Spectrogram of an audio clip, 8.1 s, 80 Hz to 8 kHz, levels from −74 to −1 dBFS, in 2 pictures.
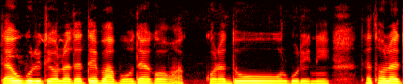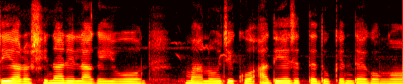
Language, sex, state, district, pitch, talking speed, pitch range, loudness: Chakma, female, Tripura, Dhalai, 195 Hz, 125 wpm, 190-205 Hz, -16 LUFS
